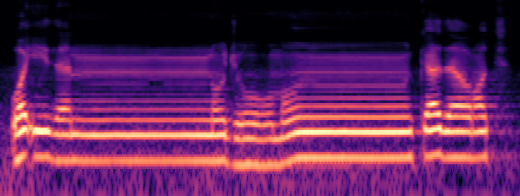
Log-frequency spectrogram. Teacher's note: نون مشدد ہے، نجوم کی غنہ ہوگا، اور آگے اس نون ساکن پہ اخفا ہوگا، یعنی غنہ کے ساتھ پڑھیں گے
